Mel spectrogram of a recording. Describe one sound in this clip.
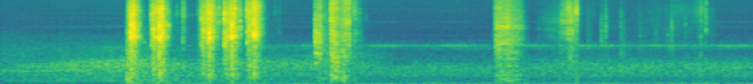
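A card is pulled from a typewriter with a short rustle.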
